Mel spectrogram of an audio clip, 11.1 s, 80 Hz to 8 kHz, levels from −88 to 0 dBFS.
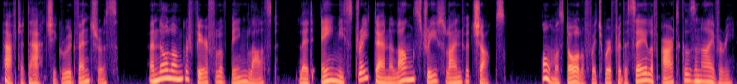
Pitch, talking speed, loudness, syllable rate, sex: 140 Hz, 185 wpm, -21 LUFS, 5.1 syllables/s, male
